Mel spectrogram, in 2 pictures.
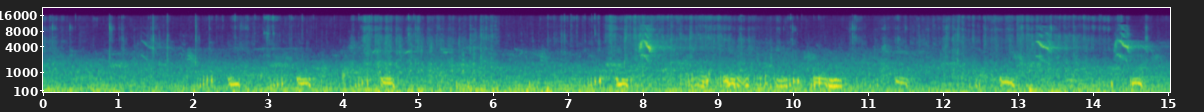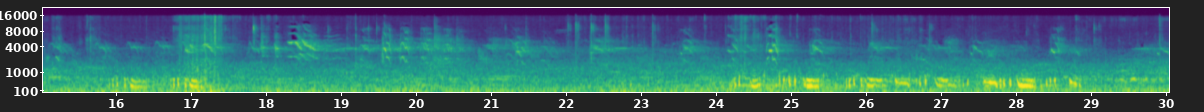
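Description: Birds calling: several bouts of low, quickly repeated calls, with fainter high chirps scattered between.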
